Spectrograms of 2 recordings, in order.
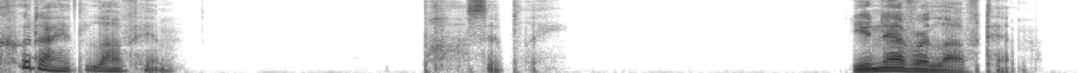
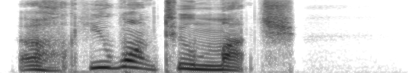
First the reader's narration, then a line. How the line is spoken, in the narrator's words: she cried to Gatsby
